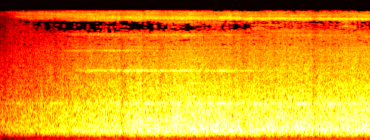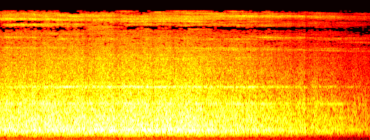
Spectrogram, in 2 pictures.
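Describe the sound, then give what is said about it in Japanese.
A Shinkansen bullet train runs on its way to Kyoto with a broad, rushing roar that swells up and fades away over about seven seconds. Thin, high squealing tones sit over the noise, and no voices are heard. “新幹線はどうでしたか？ とても早かったです。”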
